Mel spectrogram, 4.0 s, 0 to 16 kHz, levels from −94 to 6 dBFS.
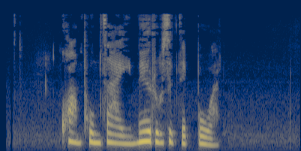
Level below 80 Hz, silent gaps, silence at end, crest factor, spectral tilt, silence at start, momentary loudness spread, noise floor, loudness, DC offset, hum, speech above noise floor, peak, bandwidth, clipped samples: -70 dBFS; none; 1.1 s; 18 dB; -6 dB/octave; 0.85 s; 10 LU; -59 dBFS; -22 LUFS; under 0.1%; none; 37 dB; -6 dBFS; 11.5 kHz; under 0.1%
